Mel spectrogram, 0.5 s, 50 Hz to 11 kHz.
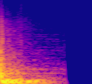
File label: kick; bespoke - Floral v.1; drum oneshots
